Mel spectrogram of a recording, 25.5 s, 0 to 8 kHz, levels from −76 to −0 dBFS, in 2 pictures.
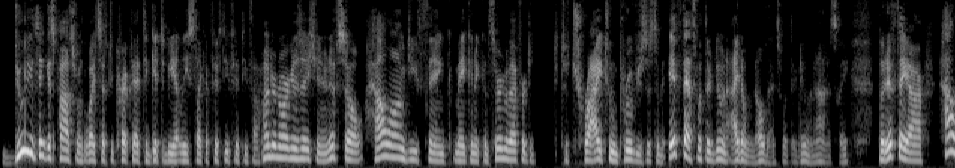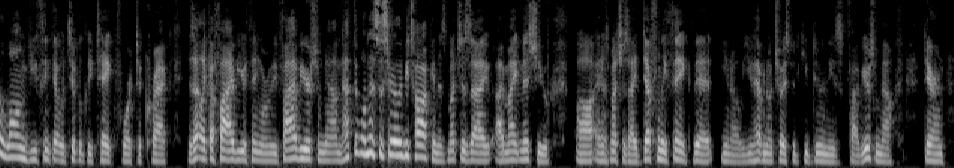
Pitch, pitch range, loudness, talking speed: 150 Hz, 135-170 Hz, -24 LUFS, 290 wpm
